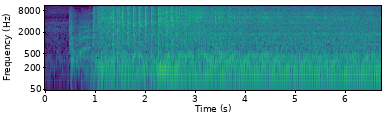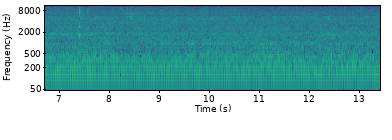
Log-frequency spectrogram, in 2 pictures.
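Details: Snapper 150Z 26H zero-turn mower, sat all winter, new battery fitted during tune-up, choke on: starter churns briefly, twin catches cleanly and settles into steady even idle, no misses or knocks. Normal start and idle.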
